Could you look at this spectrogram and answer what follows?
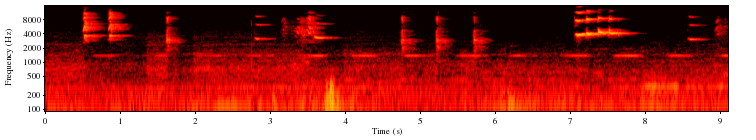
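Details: A lost black bird calling, a display the bird's keeper finds very smart: scattered sharp high chirps and harsh squawks at irregular intervals, ending in a loud buzzy burst, over a steady faint electrical hum.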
